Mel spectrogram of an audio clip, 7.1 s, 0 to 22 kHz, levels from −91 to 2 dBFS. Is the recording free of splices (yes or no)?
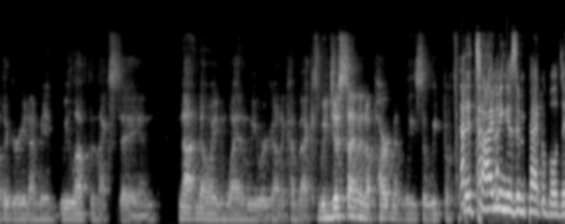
no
